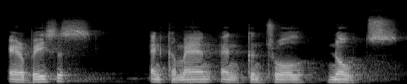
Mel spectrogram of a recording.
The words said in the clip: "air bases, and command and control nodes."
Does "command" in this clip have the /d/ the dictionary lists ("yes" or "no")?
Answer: yes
